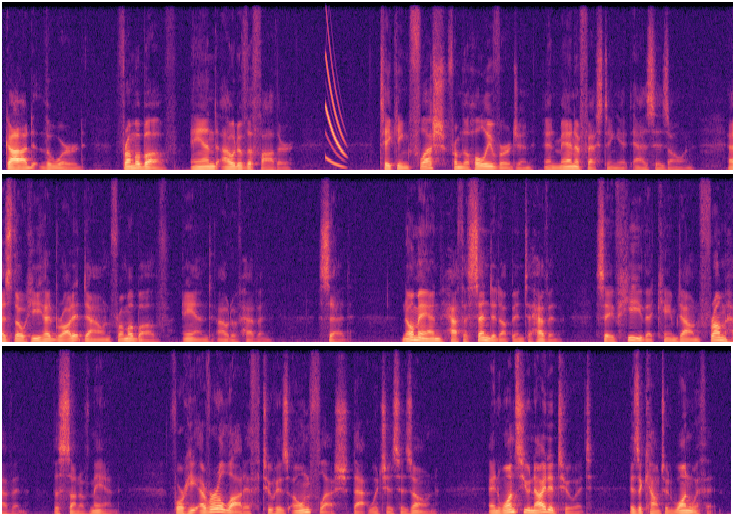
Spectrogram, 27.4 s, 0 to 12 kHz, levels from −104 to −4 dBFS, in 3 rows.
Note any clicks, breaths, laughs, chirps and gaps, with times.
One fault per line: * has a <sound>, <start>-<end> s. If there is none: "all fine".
* has a chirp, 4.0-4.3 s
